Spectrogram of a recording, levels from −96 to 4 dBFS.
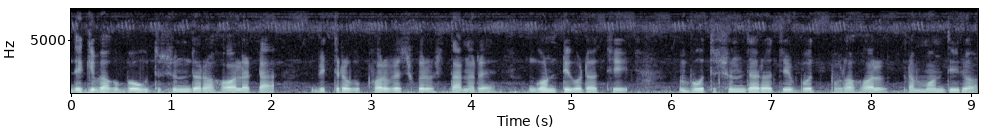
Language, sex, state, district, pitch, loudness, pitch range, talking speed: Odia, male, Odisha, Malkangiri, 120 Hz, -19 LUFS, 115-125 Hz, 130 wpm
